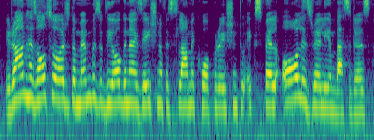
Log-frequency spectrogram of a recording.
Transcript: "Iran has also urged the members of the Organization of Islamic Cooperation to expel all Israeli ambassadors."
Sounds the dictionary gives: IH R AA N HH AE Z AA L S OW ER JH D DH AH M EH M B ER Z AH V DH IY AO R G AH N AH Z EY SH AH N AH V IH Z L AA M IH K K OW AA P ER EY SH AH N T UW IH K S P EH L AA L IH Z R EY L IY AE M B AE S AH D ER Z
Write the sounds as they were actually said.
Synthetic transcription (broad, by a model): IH R AA N HH AE Z AA L S OW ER JH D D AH M EH M B ER Z AH V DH IY AO R G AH N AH Z EY SH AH N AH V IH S L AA M IH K K OW AA P ER EY SH AH N T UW IH K S P EH L AA L IH Z R EY L IY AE M B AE S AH D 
